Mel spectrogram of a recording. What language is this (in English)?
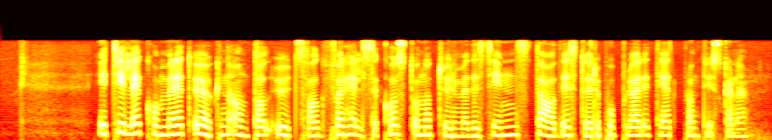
Norwegian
